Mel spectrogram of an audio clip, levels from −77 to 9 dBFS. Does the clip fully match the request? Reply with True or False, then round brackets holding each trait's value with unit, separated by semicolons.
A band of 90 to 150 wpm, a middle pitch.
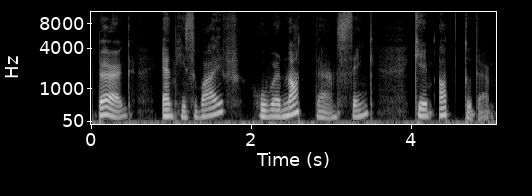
True (140 wpm; 160 Hz)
